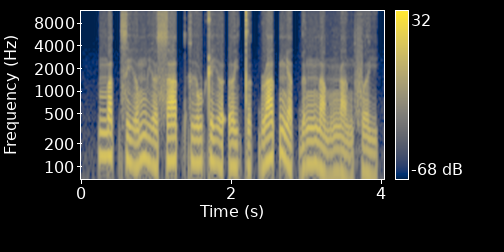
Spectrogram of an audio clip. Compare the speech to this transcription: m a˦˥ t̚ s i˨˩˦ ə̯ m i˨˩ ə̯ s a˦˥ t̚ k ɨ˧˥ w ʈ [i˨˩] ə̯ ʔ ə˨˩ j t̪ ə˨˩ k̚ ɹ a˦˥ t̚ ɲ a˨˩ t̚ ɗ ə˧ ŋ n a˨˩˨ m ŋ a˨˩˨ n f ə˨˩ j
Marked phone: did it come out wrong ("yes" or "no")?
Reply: no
